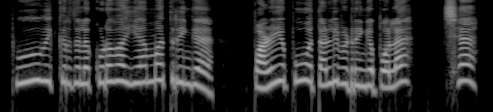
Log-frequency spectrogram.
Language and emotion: Tamil, disgusted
